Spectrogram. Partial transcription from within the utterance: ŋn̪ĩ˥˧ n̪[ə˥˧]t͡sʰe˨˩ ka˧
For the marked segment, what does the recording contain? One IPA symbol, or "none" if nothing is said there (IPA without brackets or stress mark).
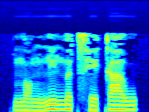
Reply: ə˧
